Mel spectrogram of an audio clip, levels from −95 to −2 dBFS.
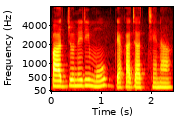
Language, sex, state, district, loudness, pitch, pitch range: Bengali, male, West Bengal, Cooch Behar, -22 LUFS, 190 Hz, 155-205 Hz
